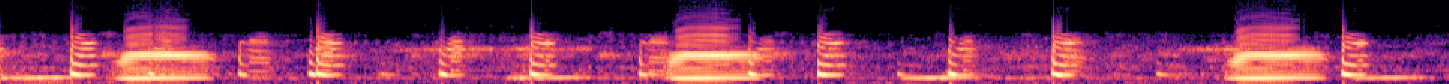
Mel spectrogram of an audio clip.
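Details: Toad chorus-like sequence: three long, harsh, droning croaks spaced around three to four seconds apart, surrounded by rapid sharp descending chirps and softer sustained tones.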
